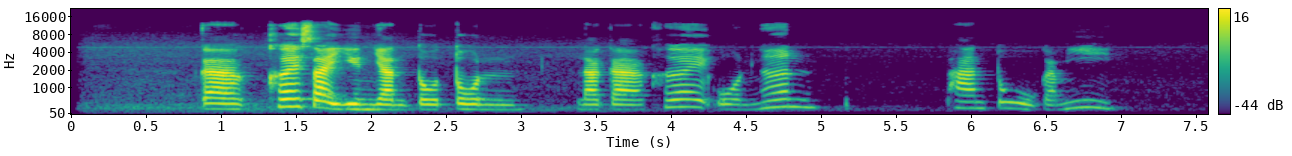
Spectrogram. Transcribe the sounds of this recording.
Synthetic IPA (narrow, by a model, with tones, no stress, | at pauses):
ka˧˩kʰɤː˧˥˨jsa˧˩jːɯː˨˧˩nja˧˩nt̪oː˧˩t̪o˧˨n | lɛ˧˩ka˧˩kʰɤː˧˥˨jʔoː˨˩nŋɤ˧˥˨n | pʰaː˧˩˨nt̪uː˧˩ka˧˩miː˧˥˨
